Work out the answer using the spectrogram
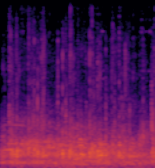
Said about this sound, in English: Yeah, give her a clap. Come on now.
